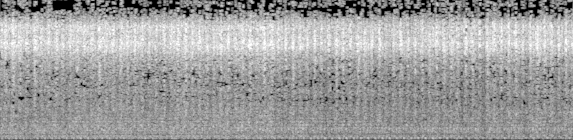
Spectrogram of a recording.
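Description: An embroidery machine stitches with a fast, steady, rattling clatter.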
